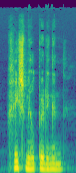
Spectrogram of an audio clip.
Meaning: plural of griesmeelpudding
- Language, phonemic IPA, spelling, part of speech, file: Dutch, /ˈɣrismelˌpʏdɪŋə(n)/, griesmeelpuddingen, noun, Nl-griesmeelpuddingen.ogg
